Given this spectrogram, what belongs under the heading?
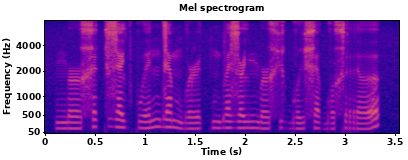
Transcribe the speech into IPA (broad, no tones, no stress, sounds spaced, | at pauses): ŋ ə˞ x ɛ k z ɛ lʲ kʷ e n d ɛ m ɡʷ ə ɭ i k m b ɛ z ə˞ lʲ m ə˞ x i ɡʷ i x ɛ ɡʷ ə˞ x r ə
